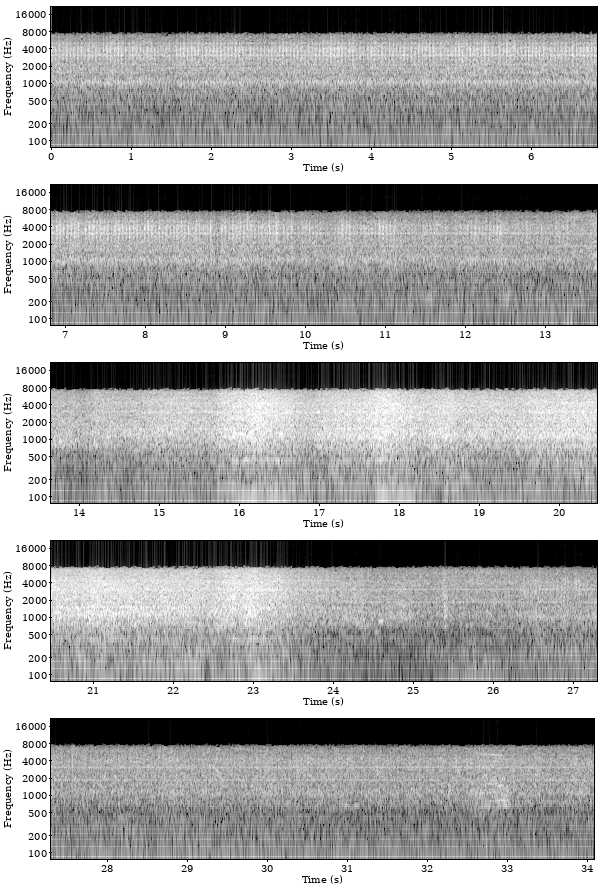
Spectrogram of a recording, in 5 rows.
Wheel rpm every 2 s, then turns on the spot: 0, 0, 0, 0, 0, 0, 0, 0, 0, 0, 0, 0, 0, 0, 0, 0, 0.
none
